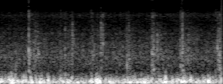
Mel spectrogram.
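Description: Wire balloon whisk beating a creamy mixture in a plastic tub, the wires clicking against the tub's sides in an uneven rhythm of about three or four clicks a second over a low rumble.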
